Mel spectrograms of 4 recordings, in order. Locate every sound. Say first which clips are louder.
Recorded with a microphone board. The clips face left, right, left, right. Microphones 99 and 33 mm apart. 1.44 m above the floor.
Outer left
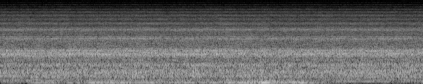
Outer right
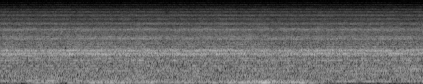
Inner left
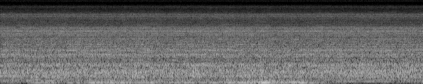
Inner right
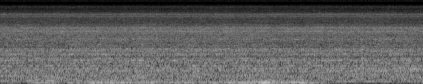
0.0 s running water: outer left 3 dB, inner left 3 dB; 70° left (ahead or behind), 2.5 m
